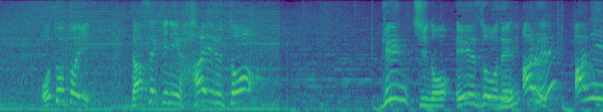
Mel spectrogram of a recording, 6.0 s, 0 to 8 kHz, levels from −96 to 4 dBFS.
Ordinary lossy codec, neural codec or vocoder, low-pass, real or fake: none; none; none; real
